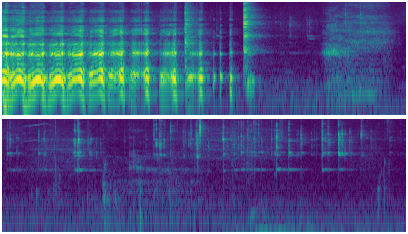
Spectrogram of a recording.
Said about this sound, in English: Take from the ice clinking in glasses that two of us anyway are on considerably higher tests than Budweiser tonight.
